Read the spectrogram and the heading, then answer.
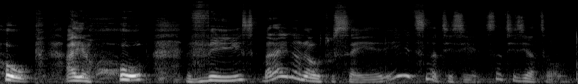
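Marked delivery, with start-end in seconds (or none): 0.0-0.4 a very loud, forced breathy h on hope; aspirated h. Shown as a demonstration. Learner showing viewers she must aspirate the h. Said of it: "I have to". 0.7-2.5 hope said slowly with a deliberate h; slow down and stress the h in hope; careful aspirated h. Shown as a demonstration. Learner practising the English h for her Twitch chat. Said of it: "I have to".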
